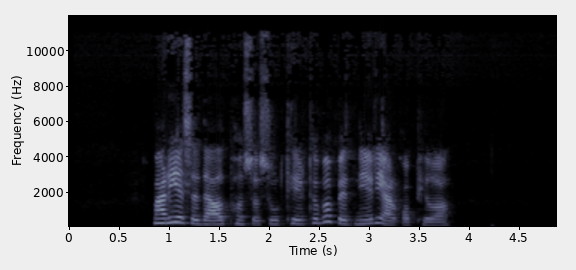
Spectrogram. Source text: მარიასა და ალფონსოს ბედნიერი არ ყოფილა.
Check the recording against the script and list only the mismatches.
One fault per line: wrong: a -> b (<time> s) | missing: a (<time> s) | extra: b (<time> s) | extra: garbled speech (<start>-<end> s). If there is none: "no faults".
extra: ურთიერთობა (2.1 s)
